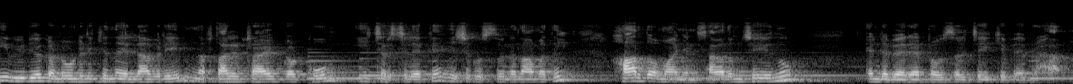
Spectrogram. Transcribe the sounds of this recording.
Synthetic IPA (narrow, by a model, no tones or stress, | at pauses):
iːʋiːɽijo̞ːkɐɳɖuɣo̞ɳɖiɾikʲːunːɐelːaːʋɐɾe̞jumnɐft̪aːliʈraːjɡɐkːuːumiːt͡ɕert͡ɕːile̞ːkːɨjeːɕukrɨst̪uʋinde̞naːmɐt̪ːil | haːrd̪oːmaːɲːɐnsaːɡɐðɐmt͡ɕe̞jːunːu | e̞nde̞pe̞ːɾeprɐʋisɐrd͡ʑejkʲːumebrɐhɐ̰m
